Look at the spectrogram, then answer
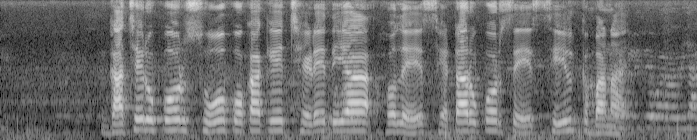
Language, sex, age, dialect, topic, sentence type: Bengali, male, 18-24, Western, agriculture, statement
